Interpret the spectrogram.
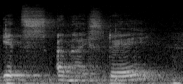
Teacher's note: T doesn't vibrate s doesn't vibrate we're going to keep that s going as air again the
